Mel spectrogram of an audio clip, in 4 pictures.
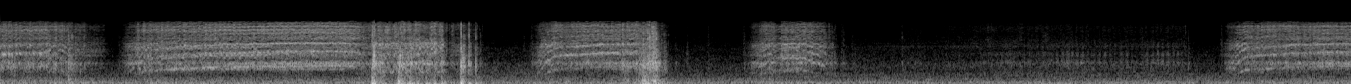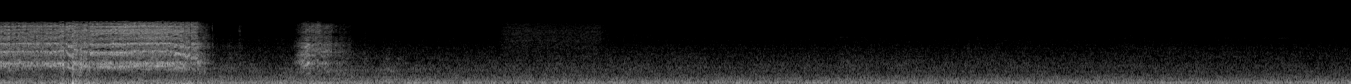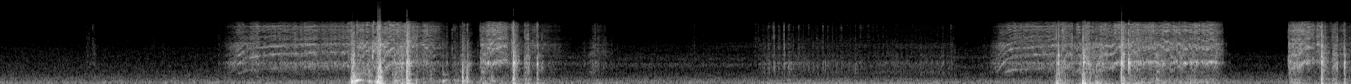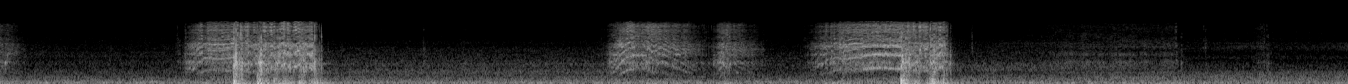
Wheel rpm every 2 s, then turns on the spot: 100, 210, 100, 110, 20, 20, 170, 140, 10, 0, 0, 0, 0, 0, 60, 170, 20, 10, 100, 170, 20, 100, 10, 30, 100, 20, 0.
6-12 34-36 50-52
